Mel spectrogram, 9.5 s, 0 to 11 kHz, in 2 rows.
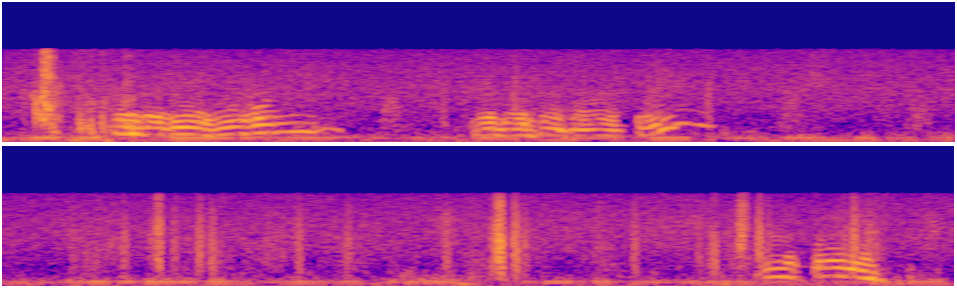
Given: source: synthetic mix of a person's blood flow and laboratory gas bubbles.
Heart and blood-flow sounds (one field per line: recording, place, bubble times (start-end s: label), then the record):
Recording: Doppler ultrasound of blood flow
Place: subclavian vein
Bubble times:
0.14-0.31 s: bubbles
0.36-0.68 s: bubbles
From the record:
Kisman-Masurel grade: 212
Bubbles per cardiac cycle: several, 3 to 8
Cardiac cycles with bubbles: 1 to 10%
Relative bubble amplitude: moderate (0.250 to 0.450)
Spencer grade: 1 (occasional bubble signal discernible with the cardiac motion signal, with majority of cardiac periods free of bubbles)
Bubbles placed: anywhere in the cardiac cycle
